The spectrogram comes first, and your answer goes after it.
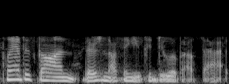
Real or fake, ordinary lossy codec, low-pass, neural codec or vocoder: fake; AAC, 24 kbps; 3.6 kHz; vocoder, 44.1 kHz, 80 mel bands, Vocos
